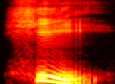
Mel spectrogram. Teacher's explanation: the H sound high and if we want to say he we set our tongue to make the e sound and again we just precede that sound with a little breath he well as we know by now vowel sounds are always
